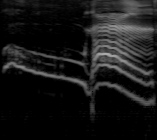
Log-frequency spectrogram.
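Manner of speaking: high ooh, then a loud yes; excited ooh yes. Real, not acted. To her viewers, a high ooh then a loud yes. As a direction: burst out in joy.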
